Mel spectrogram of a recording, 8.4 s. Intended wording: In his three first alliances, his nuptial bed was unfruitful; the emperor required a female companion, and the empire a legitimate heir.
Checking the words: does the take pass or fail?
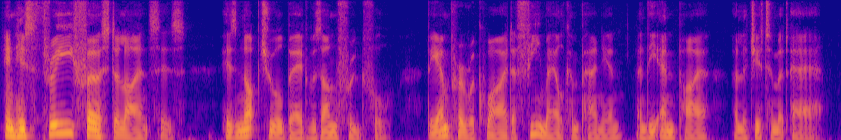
pass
